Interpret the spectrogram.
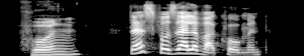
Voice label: "vun", wittlich

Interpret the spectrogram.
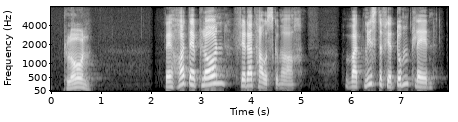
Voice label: "ploan", wittlicher; das wittlicher woerterbuch; woerterbuch vertonung

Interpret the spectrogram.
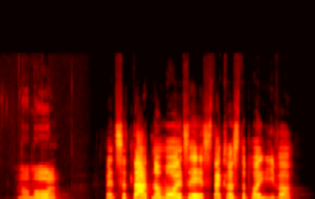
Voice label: "namoal", wittlich; das wittlicher woerterbuch; woerterbuch vertonung

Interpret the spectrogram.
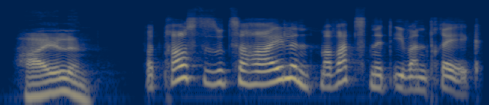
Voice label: "hailen", wittlich

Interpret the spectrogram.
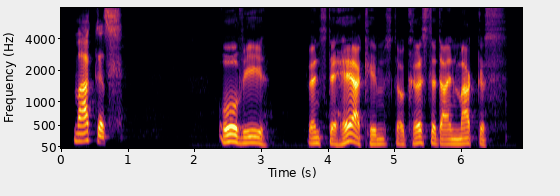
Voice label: "magkes", Wittlicher; das wittlicher woerterbuch; woerterbuch vertonung

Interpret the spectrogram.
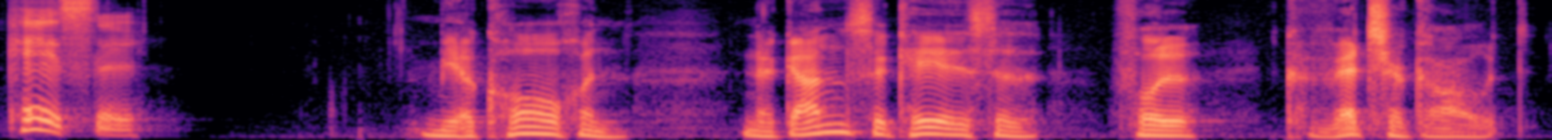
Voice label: "kaeaehsel", wittlich; das wittlicher woerterbuch; woerterbuch vertonung

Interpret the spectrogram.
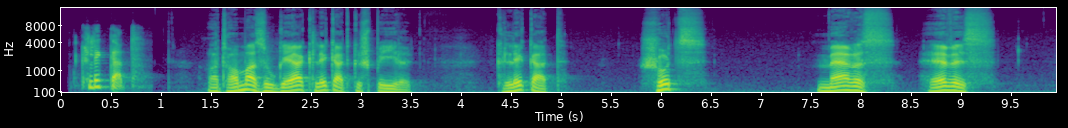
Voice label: "klegkerd", wittlich; das wittlicher woerterbuch; woerterbuch vertonung

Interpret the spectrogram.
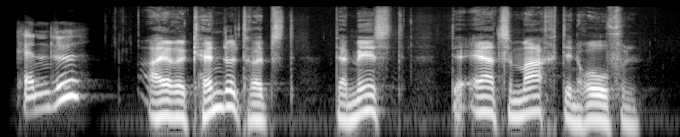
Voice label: "kenndel", wittlich

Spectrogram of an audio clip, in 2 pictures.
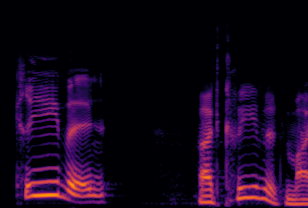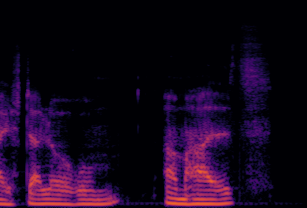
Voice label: "krieweln", wittlich; das wittlicher woerterbuch; woerterbuch vertonung

